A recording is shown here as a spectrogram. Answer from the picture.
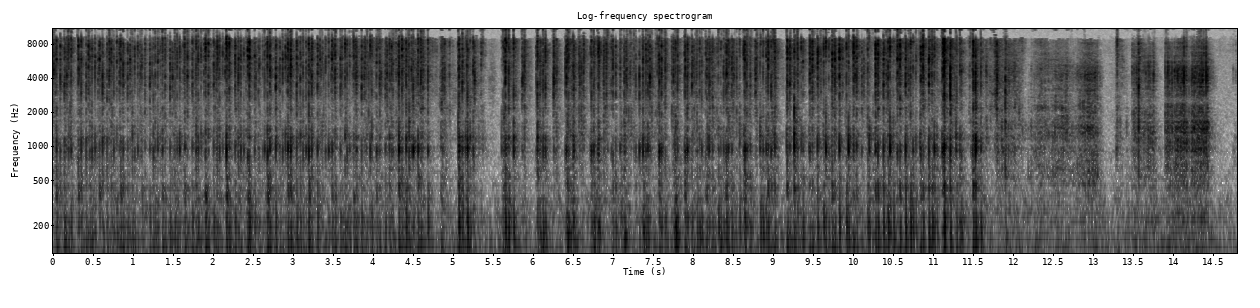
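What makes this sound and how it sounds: Fingernails scratch and tap the pebbled composite leather surface of a full-size, hollow, inflated orange Evolution basketball held in both hands. The result is a quiet, dense stream of rapid, dry scratches and soft clicky taps, weighted toward the low end with short, damped decays.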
